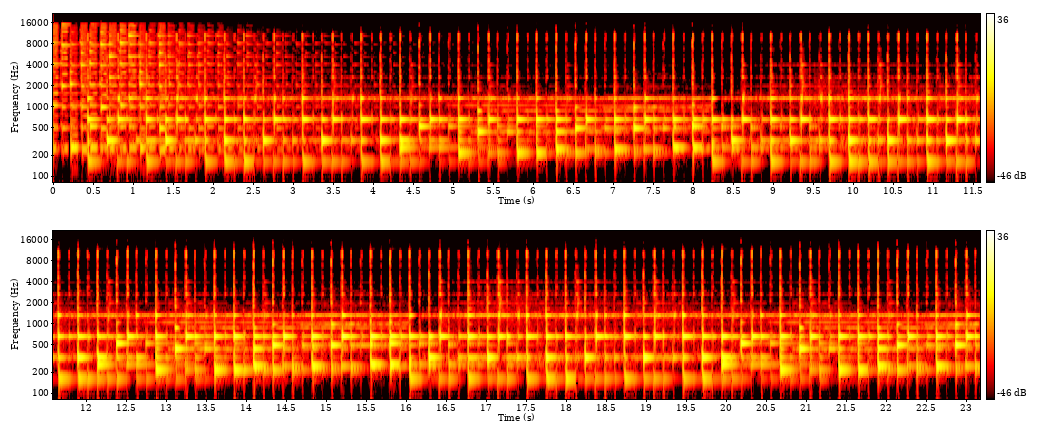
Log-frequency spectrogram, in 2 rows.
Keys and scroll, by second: 21.7 ctrl+z, 22.1 ctrl+z.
